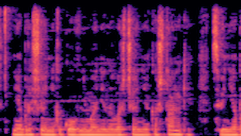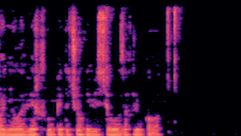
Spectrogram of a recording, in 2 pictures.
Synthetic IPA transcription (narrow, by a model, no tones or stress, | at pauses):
nʲɪɐbɾɐɕːæjʊnʲɪkɐko̞vəvnʲɪmanʲɪjənəvɐrt͡ɕænʲɪjəkɐʂt̪ankʲɪsvʲɪnʲep̬ədʲnʲɪlˠavʲe̞rxsvojpʲɪt̪ɐt͡ɕo̞kɨvʲɪsʲo̞lˠəzɐxɾʲukəlˠə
